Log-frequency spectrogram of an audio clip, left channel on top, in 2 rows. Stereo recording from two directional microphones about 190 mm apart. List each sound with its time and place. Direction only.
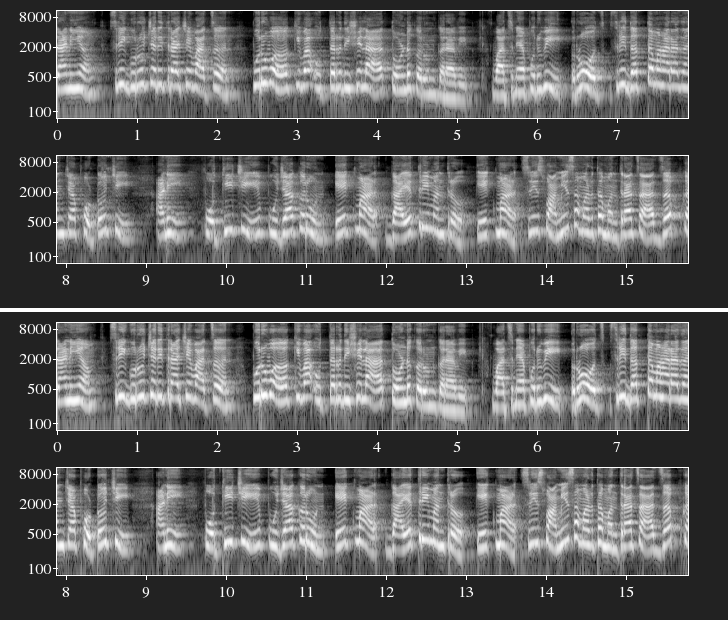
0.0 s a woman's voice: 35° right (ahead or behind)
